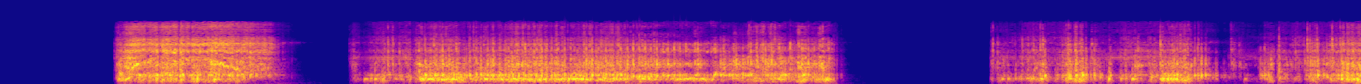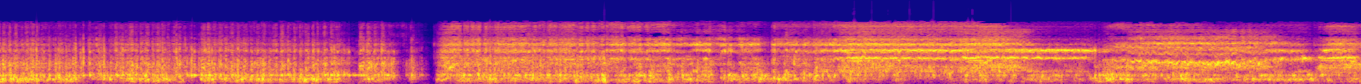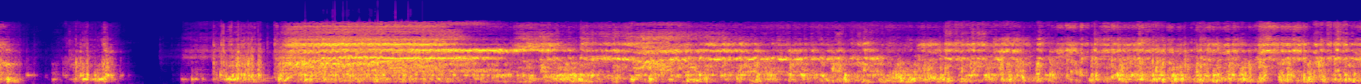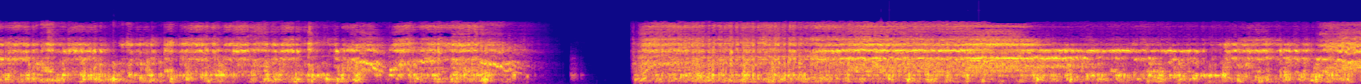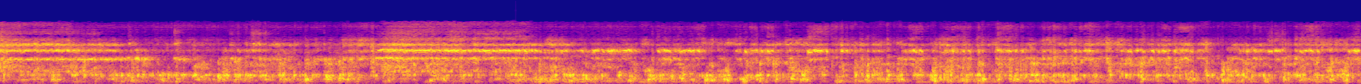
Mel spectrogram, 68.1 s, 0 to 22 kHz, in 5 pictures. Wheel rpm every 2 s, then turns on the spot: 10, 50, 10, 20, 10, 10, 20, 20, 20, 110, 160, 160, 160, 130, 10, 120, 160, 160, 160, 160, 160, 160, 110, 40, 160, 160, 160, 160, 160, 160, 160, 160, 160, 160.
4-10 12-16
